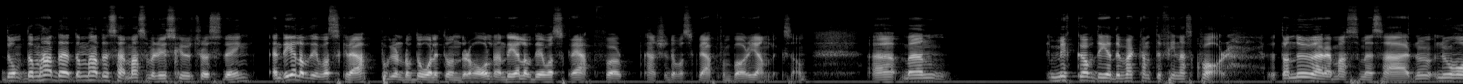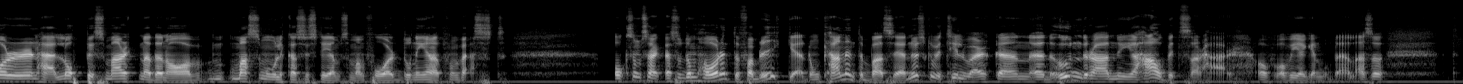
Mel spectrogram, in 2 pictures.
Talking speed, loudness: 205 wpm, -24 LUFS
